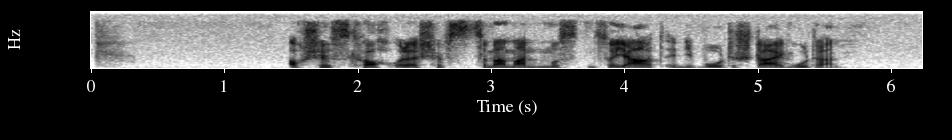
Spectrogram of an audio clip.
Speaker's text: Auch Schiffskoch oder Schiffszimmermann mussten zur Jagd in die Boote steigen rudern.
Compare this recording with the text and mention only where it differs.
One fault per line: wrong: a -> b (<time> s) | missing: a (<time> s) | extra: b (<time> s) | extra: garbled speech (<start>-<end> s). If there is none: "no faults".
no faults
